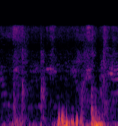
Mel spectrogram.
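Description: Low rumbling thumps of handling noise on the camera's microphone as it is swung about, loudest in the second half.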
